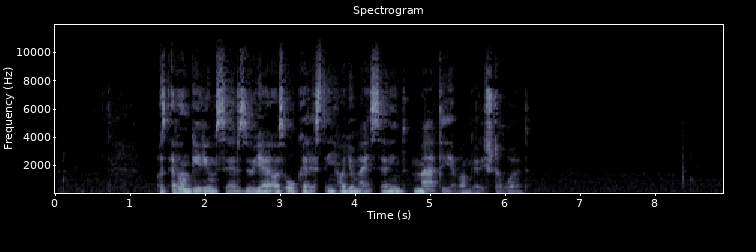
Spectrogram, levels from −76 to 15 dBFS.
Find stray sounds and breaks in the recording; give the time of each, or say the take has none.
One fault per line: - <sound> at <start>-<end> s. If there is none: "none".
none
